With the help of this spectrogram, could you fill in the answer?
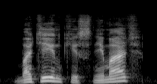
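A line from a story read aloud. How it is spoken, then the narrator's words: Loud question. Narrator (Russian): спросил он громко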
